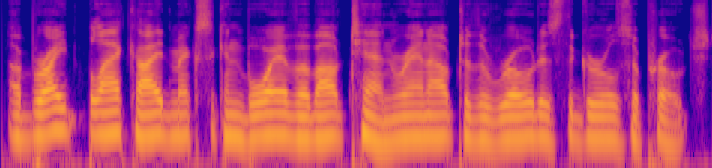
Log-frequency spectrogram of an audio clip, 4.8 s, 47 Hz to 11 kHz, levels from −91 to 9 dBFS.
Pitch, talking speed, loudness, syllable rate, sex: 130 Hz, 225 wpm, -18 LUFS, 5.0 syllables/s, male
